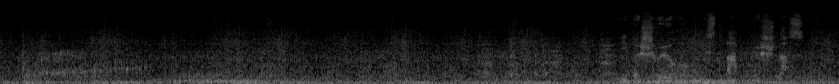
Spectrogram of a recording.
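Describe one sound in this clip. A magical energy beam crackles and hums.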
